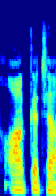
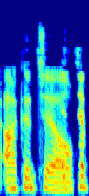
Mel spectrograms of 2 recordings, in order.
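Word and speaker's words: Ocotal: I'll Maybe we'll grab a coffee, and How do you pronounce the name of your town? Ocotol? O C O T A L. Ocotol. Okay. Ocotol.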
